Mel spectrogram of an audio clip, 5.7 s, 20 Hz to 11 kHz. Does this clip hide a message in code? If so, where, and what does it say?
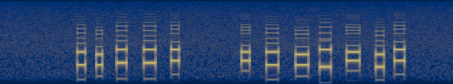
Yes: DTMF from 1.0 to 5.1 s, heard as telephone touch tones, dialled by hand, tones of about 120 ms. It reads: 5499# 054301#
